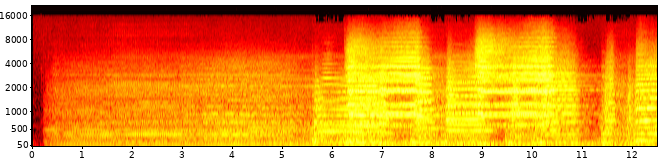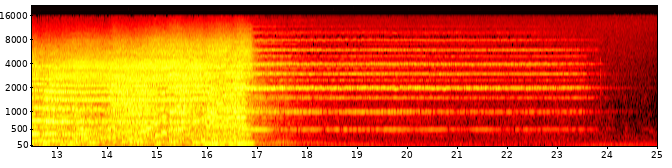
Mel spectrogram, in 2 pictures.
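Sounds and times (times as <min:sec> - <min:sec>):
stereo band track with effects: 0:00.3 - 0:18.3.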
